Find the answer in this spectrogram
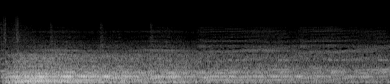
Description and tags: Creepy Loop SoundSmith
Hidden creatures making abominable noises in the shadows....
all original sounds looped for some fun!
